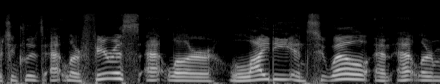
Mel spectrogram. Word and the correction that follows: Atelier: If you follow the Atlar games, which I'm sure I'm pronouncing that wrong, it's Atelier or something like that. – Atelier, yeah, I think.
